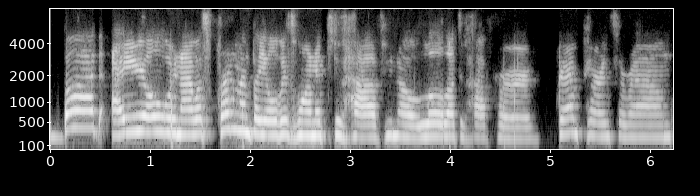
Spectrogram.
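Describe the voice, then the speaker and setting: A woman with a Mexican accent, high-pitched, at a moderate pace with ordinary pitch variation. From Mexico. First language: Spanish. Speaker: parent of a child in early intervention. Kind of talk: panel conversation.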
